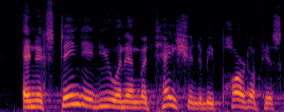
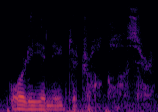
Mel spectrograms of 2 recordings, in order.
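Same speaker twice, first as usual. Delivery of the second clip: soft, low whisper; hushed altar call; 6 semitones lower, 15 dB quieter than usual. Acted. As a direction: gently press the final question. Closing hushed question.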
